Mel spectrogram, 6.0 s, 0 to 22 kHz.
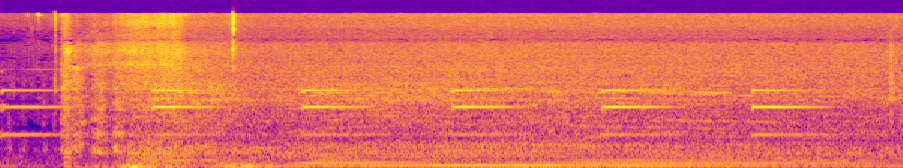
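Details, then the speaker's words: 2011 Kia Sportage 2.4 4x4, said to start then shut off and shake, owner told engine needed replacing: starter whirs briefly, engine fires and settles into an even idle with a warning chime pinging about once a second; engine sounds fine so far. "encendio parejito miren está parejito el motor a ver para mí el motor creo que se siente bien"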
